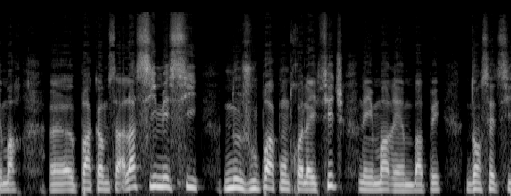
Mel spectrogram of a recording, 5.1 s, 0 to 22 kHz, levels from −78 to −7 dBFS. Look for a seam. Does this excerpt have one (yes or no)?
yes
